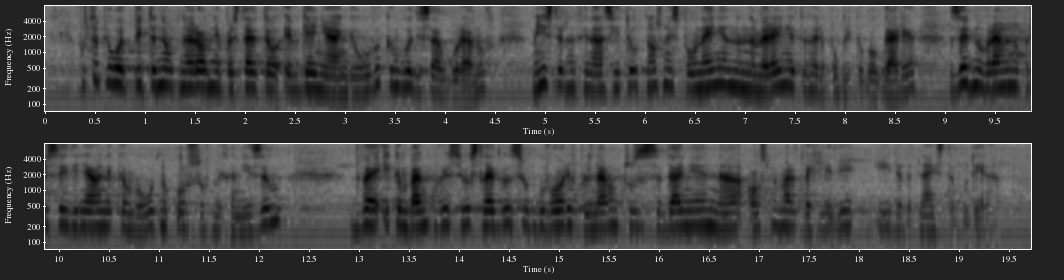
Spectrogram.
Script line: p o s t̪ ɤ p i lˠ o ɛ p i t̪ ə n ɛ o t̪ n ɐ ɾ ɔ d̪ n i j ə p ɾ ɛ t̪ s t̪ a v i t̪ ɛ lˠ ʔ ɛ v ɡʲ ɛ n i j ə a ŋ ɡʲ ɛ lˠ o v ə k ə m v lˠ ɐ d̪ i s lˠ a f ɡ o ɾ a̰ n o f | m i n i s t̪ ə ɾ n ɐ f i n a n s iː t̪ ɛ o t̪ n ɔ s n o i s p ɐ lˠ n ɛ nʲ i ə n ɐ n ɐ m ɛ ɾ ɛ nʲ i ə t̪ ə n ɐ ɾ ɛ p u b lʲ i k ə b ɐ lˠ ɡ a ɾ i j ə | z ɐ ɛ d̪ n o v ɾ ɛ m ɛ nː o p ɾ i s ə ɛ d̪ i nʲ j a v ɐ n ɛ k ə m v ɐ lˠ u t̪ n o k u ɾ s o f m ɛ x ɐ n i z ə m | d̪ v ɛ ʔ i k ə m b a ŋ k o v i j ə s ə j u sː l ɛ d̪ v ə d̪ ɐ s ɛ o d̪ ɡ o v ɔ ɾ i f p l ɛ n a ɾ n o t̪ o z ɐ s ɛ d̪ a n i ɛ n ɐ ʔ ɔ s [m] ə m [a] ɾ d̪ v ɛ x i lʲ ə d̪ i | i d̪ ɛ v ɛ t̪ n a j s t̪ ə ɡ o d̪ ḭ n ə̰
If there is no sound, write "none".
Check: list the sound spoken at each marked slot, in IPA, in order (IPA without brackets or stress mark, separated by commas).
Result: m, a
